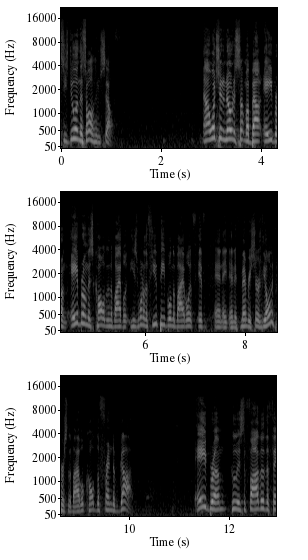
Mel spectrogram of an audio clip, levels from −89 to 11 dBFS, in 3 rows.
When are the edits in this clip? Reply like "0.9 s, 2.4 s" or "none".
7.4 s, 8.3 s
